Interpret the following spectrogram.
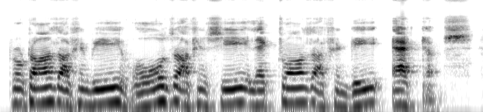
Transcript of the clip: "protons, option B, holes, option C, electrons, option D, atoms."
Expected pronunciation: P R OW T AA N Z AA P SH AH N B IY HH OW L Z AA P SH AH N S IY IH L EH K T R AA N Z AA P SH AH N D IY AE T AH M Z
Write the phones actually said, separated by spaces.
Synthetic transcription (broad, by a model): P R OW T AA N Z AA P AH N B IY HH OW L Z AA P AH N S IY IH L EH K T R AA N Z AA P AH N D IY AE T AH M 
